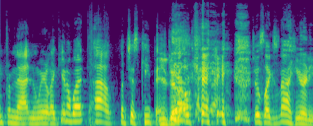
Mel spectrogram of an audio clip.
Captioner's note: laughs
